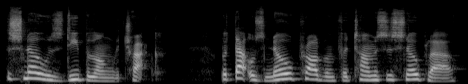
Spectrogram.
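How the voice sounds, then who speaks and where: A woman with a mid-pitched voice narrates a children's storybook. She reads the scripted text expressively, as one would to young listeners. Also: moderate pace. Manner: expressive, lifts voice for character dialogue. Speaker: storybook reader.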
